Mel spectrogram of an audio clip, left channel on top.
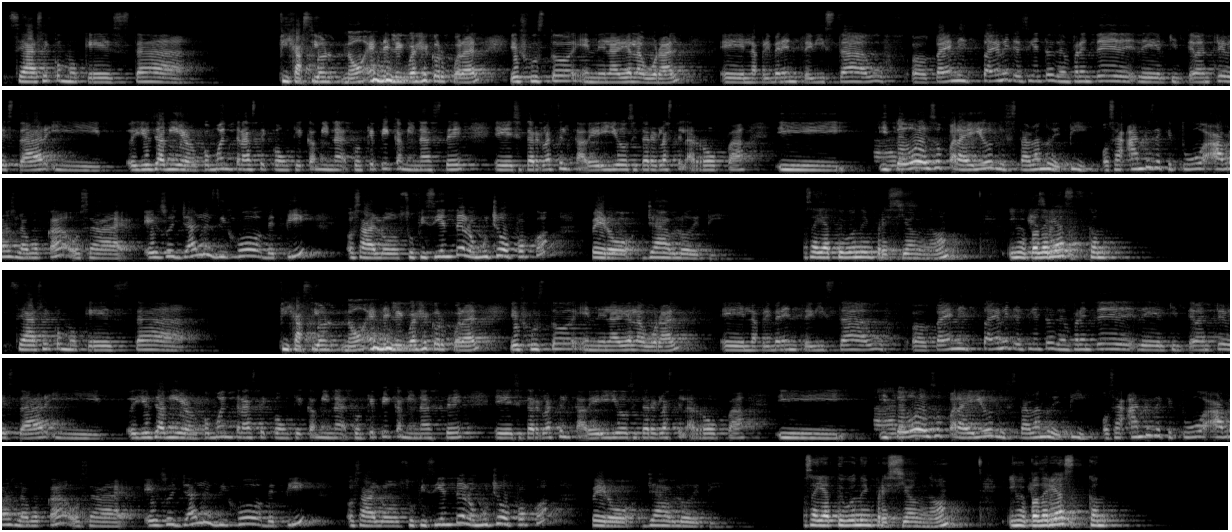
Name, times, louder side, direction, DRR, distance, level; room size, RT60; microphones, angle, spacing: voice 1, 0.1-1.9 2.8-6.8 7.2-19.7 20.0-20.7 21.1-27.6 28.0-30.0 30.5-31.7 34.8-34.9 35.2-35.3, left 1 dB, 30° left, 5 dB, 1.8 m, -26 dB
voice 2, 21.0-21.3 32.6-34.1 34.6-35.8, right 2 dB, 40° right, 4 dB, 2.3 m, -22 dB
23.0 x 20.0 x 9.9 m, 0.71 s
head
